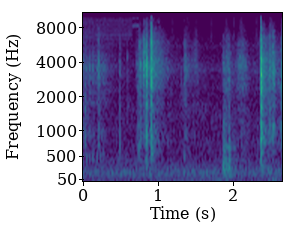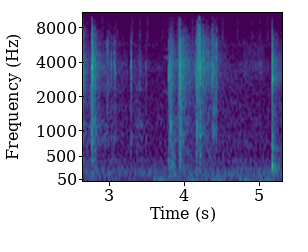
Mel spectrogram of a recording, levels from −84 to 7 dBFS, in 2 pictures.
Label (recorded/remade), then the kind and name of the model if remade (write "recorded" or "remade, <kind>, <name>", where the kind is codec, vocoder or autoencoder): recorded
